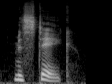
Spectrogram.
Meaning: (verb) 1. To understand wrongly, taking one thing or person for another 2. To misunderstand (someone) 3. To commit an unintentional error; to do or think something wrong 4. To take or choose wrongly
- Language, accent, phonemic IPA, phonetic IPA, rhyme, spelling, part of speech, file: English, General American, /mɪˈsteɪk/, [mɪˈsteɪk], -eɪk, mistake, verb / noun, En-us-mistake.ogg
